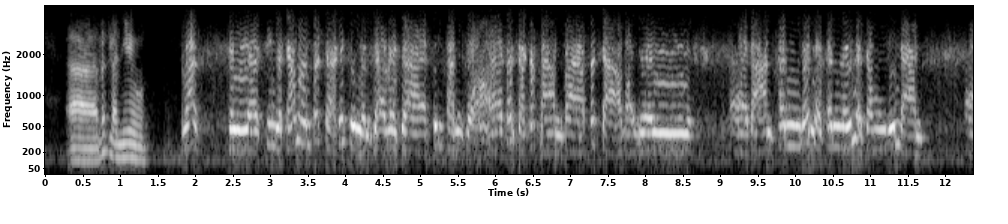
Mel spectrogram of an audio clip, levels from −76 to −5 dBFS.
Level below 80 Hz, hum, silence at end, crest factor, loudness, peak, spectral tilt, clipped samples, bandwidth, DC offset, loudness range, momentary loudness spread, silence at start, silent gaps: -60 dBFS; none; 0 s; 16 dB; -20 LUFS; -4 dBFS; -9.5 dB/octave; under 0.1%; 4 kHz; under 0.1%; 3 LU; 9 LU; 0.3 s; none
